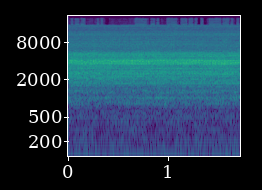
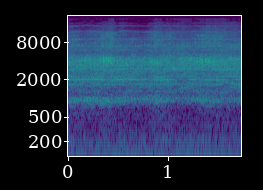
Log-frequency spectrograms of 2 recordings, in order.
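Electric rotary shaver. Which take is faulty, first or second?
first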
